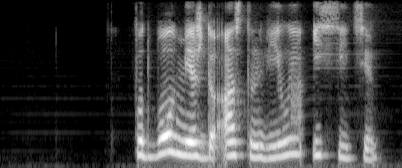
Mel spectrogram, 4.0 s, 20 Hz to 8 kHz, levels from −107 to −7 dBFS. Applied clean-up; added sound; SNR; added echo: neural mask model DeepFilterNet 3.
